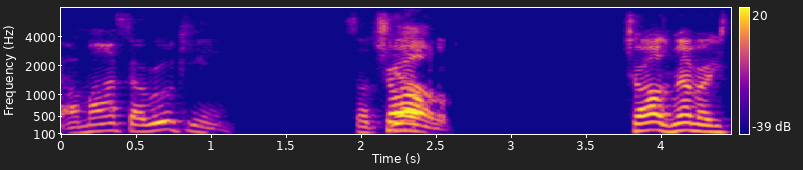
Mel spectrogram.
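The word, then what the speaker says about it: Arman Tsarukyan: Arman Sarukian. Sarukian, right? Arman Sarukian.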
